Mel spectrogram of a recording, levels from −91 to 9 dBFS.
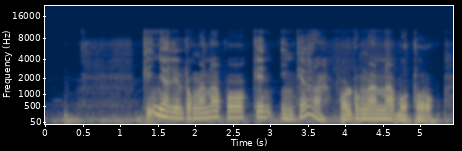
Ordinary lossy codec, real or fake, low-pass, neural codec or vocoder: none; real; 10.8 kHz; none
